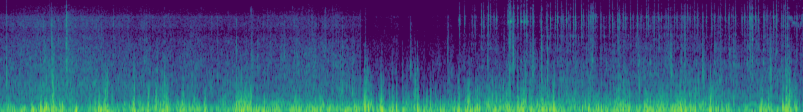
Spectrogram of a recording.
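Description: Strong wind buffeting the microphone on a heeled sailboat's deck, with water rushing along the hull. From about halfway, a rapid run of sharp snaps joins in: the torn mainsail flapping in the gusts.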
